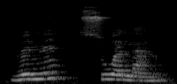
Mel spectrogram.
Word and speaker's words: venezuelano: Ahora, el gentilicio de Venezuela sí suena bastante distinto, que sería, en vez de venezolano, venezuelano. Venezuelano.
